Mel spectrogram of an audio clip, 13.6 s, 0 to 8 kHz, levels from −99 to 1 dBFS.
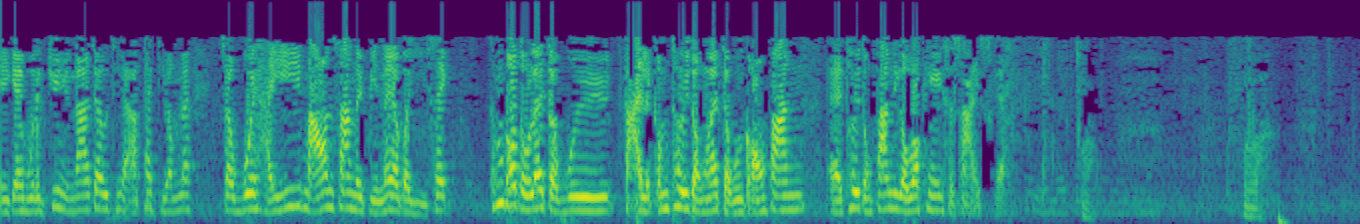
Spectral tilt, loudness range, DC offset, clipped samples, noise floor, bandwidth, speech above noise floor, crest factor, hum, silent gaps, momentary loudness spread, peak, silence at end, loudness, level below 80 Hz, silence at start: -6 dB/octave; 9 LU; under 0.1%; 0.3%; -46 dBFS; 8 kHz; 34 dB; 14 dB; none; none; 18 LU; 0 dBFS; 0.75 s; -12 LUFS; -46 dBFS; 0 s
